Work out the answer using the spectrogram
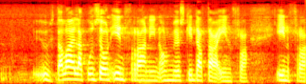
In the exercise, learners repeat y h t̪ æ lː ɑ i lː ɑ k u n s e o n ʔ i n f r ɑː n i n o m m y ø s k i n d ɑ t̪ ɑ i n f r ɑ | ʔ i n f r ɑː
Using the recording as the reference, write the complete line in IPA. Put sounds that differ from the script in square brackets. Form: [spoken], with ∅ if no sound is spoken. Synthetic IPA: y h t̪ æ [l] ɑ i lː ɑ k u n s e o n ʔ i n f r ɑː n i n o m m y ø s k i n d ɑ t̪ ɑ i n f r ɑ | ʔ i n f r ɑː

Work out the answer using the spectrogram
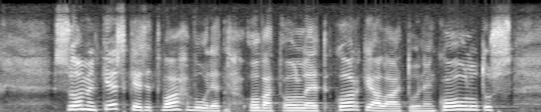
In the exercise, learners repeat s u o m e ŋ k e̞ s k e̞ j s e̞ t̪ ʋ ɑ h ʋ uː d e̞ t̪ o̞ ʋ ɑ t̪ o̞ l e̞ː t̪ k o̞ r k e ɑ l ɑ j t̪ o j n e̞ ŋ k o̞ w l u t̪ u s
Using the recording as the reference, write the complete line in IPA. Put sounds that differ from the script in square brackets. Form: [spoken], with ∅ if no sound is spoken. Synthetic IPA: s u o m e ŋ k e̞ s k e̞ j s e̞ t̪ ʋ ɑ h ʋ uː d e̞ t̪ o̞ ʋ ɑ t̪ o̞ [lː] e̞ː t̪ k o̞ r k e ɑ l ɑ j t̪ [u] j n e̞ ŋ k o̞ w l u t̪ u s

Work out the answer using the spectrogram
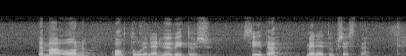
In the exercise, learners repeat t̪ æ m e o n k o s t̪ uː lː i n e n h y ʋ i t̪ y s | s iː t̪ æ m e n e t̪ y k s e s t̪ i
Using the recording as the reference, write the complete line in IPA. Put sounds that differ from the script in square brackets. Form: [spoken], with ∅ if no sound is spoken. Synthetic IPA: t̪ æ m [æ] o n k o [h] t̪ uː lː i n e n h y ʋ i t̪ y s | s iː t̪ æ m e n e t̪ y k s e s t̪ [æ]

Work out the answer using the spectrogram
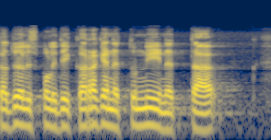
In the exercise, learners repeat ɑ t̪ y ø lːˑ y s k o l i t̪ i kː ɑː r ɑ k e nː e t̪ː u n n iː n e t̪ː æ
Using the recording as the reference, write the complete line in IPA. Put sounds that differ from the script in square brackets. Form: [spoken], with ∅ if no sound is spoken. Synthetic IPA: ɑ t̪ y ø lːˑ y s [p] o l i t̪ [iː] kː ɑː r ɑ k e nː e t̪ː u n n iː n e t̪ː æ

